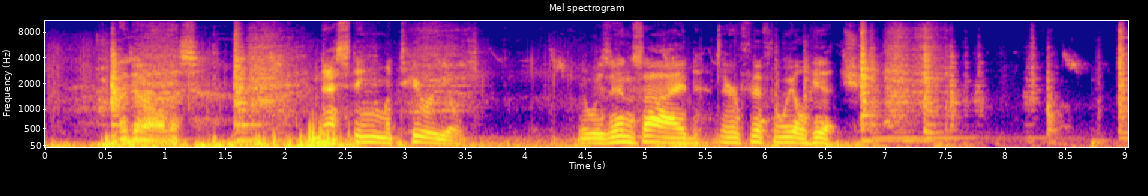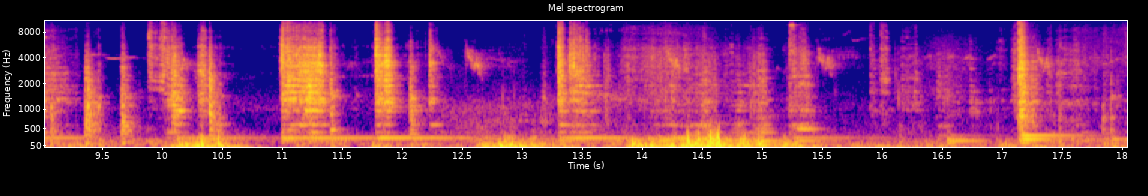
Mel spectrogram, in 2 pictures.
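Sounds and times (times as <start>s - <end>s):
rustling and clattering handling: 5.8s - 18.0s.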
